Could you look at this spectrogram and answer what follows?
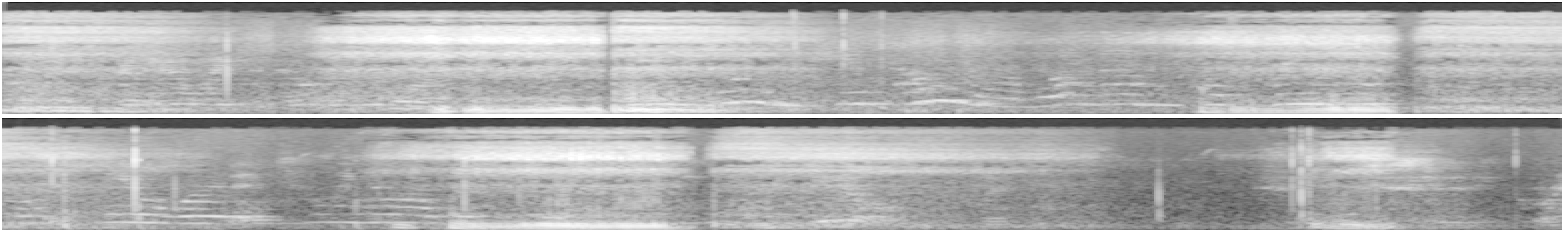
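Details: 'Pit' snoring: loud, rough snores with snorting on each breath in, about three or four breaths, with quieter breaths out between them.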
